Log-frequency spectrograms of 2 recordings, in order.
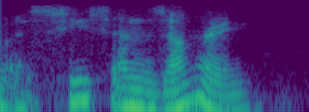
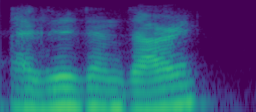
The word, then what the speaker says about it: Aziz Ansari: and from Aziz Ansari. – You pronounced that wrong, but all right. – Aziz Ansari.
